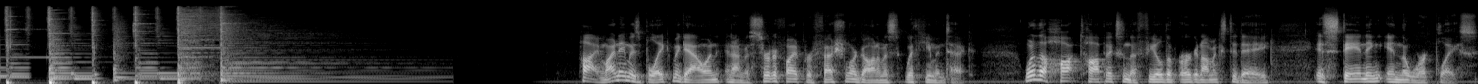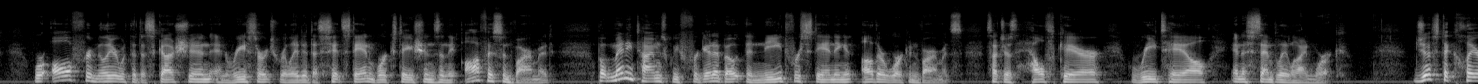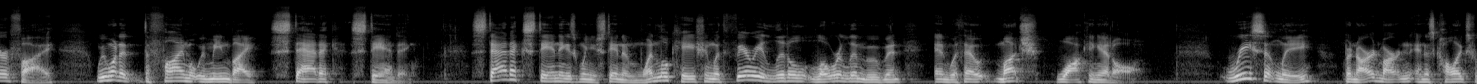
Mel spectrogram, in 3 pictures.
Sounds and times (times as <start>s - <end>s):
Speech: 5.8s - 28.3s, 28.9s - 41.0s, 41.8s - 44.3s.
